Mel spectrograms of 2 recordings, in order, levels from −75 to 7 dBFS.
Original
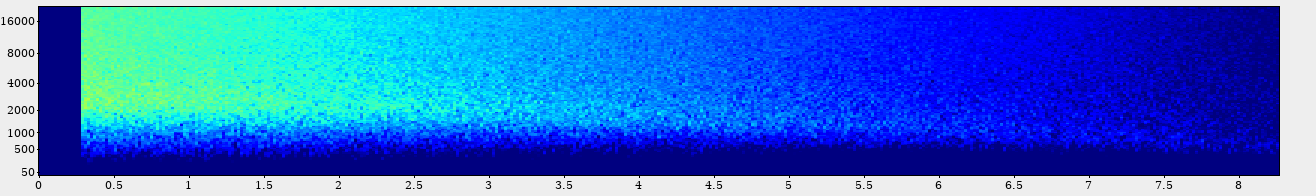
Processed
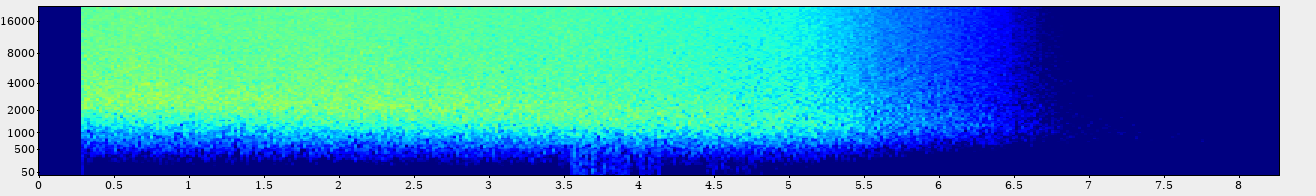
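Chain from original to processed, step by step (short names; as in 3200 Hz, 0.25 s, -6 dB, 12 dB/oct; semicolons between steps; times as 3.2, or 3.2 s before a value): gate -39 dBFS, range -27 dB; AGC gain up to 15 dB; 3.55–4.15 hard clip -11 dBFS, distortion -35 dB; echo 0.888 s -13 dB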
